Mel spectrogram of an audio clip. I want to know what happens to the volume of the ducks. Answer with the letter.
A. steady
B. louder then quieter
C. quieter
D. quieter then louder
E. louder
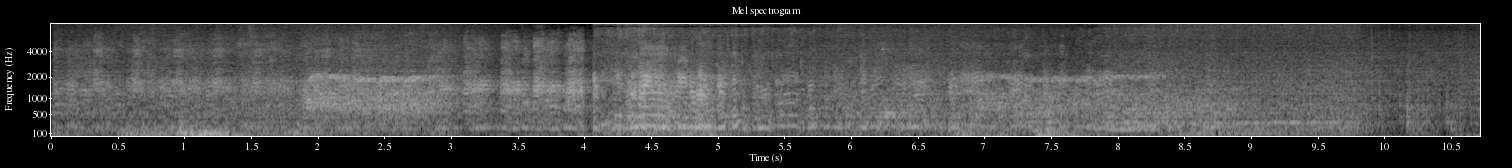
B.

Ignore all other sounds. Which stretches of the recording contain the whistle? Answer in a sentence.
The whistle can be heard from 1.9 to 2.9 s and from 6.9 to 8.9 s.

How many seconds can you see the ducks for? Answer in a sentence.
You can hear the ducks for 9 seconds altogether.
